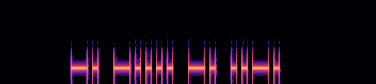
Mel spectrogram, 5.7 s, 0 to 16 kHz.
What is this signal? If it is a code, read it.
Morse code, heard as a keyed tone, about 15 wpm, 700 Hz. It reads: N6NF
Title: Easy Call Signs Repeated 3x - 15wpm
